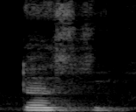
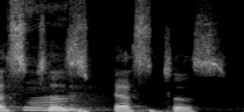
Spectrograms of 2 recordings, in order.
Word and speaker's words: testis: Tests. Most males have a pair of tests or testicles. The tests consist of coiled tube-like structure that produces sperm. The test also generate the Testis.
